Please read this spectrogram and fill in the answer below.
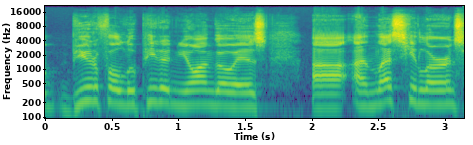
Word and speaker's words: Nyong'o: He goes, think of it as saying knee, like your knee, like Knee, Nyong'o.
